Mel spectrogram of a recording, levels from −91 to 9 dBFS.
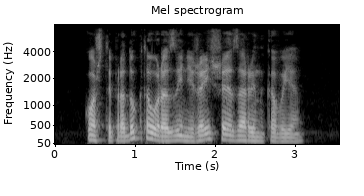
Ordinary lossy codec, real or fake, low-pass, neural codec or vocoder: AAC, 48 kbps; fake; 7.2 kHz; vocoder, 44.1 kHz, 128 mel bands every 512 samples, BigVGAN v2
